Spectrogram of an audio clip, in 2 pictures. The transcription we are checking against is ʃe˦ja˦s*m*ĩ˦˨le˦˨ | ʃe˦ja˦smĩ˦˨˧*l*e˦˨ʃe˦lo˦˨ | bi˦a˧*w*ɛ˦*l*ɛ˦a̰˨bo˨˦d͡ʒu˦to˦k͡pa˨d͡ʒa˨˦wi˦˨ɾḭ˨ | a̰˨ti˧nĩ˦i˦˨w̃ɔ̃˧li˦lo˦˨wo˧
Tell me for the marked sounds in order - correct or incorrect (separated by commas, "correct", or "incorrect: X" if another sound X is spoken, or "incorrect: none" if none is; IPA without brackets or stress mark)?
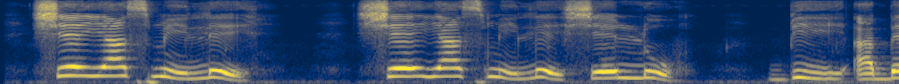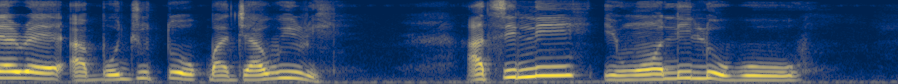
correct, correct, incorrect: b, incorrect: ɾ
